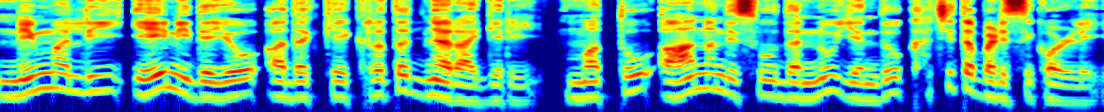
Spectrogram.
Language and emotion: Kannada, neutral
